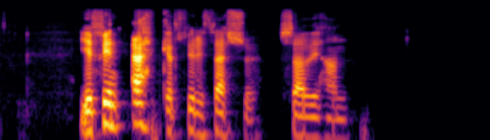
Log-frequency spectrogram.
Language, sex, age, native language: Icelandic, male, 20-29, Italian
